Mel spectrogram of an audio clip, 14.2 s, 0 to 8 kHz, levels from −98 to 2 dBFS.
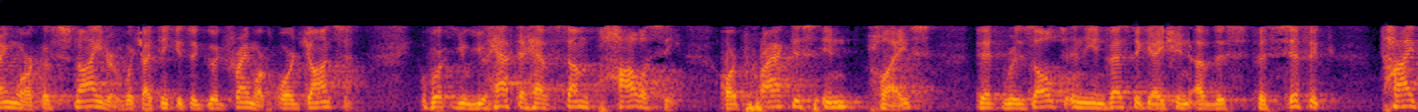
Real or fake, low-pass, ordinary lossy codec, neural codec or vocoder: real; 7.2 kHz; AAC, 16 kbps; none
